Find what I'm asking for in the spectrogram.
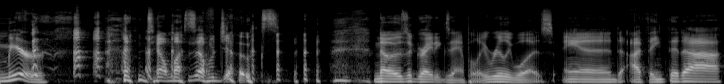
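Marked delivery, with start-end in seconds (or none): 0.7-1.2 very high squeak of a laugh; short shrieking giggle. Real, not acted. Laughing at own joke. 1.2-2.8 slow words through laughter; laughing. Real, not acted. Laughing at own joke. 2.8-3.7 laughter dying away, softer; a quiet last chuckle; soft trailing laugh. Real, not acted. Laughing at own joke.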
